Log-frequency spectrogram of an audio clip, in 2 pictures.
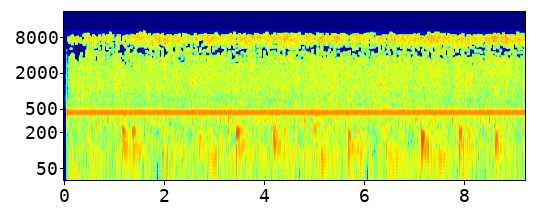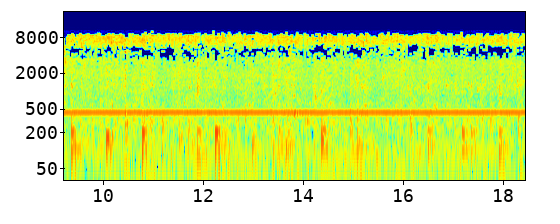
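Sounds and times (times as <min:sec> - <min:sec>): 
paddle boat: 0:00.1 - 0:18.4.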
